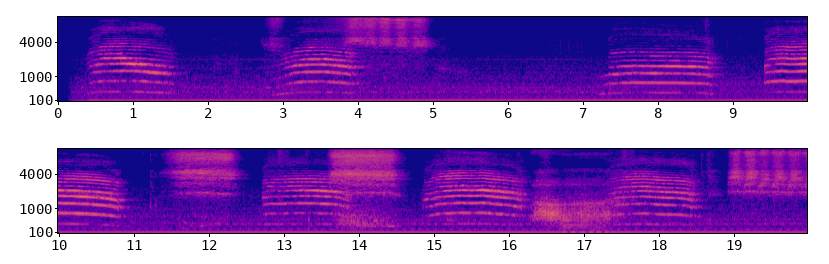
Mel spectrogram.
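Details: Domestic cat meowing inside a bathroom, a series of about eight drawn-out harmonic meows, some rising then falling, with short breathy hissing bursts between several calls and a steady low hum throughout.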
